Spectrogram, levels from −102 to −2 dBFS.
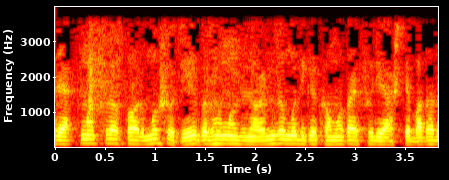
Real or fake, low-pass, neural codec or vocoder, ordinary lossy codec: real; 3.6 kHz; none; none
